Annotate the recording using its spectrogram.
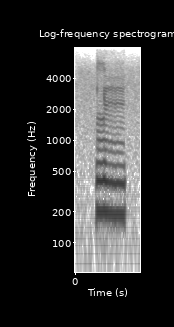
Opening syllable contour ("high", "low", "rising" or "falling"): low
